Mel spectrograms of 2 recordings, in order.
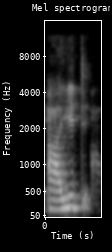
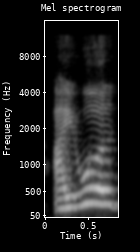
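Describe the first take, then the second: First: It is said as one short contracted syllable. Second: It is said as two full separate words. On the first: The speaker calls it wrong. "kalau ucapannya itu jadi I'd ... Jangan" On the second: The speaker calls it right. "tetap ucapkan panjang"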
